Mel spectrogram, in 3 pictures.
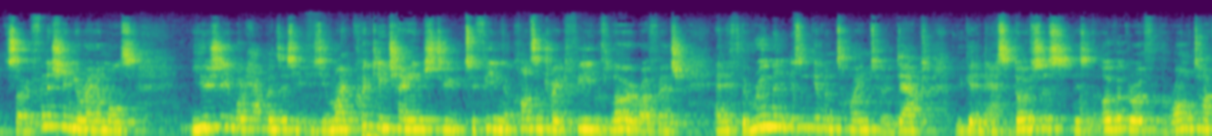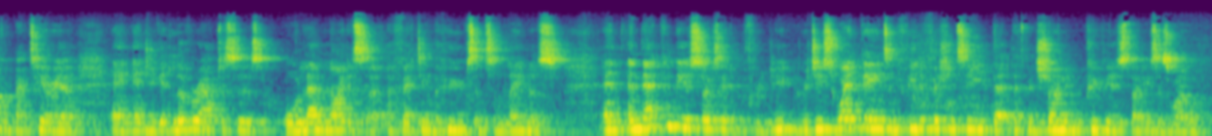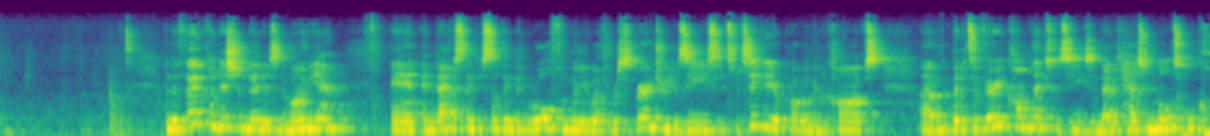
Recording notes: the four presentations that were given at the Teagasc National Beef Conference panel discussion in December 2022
